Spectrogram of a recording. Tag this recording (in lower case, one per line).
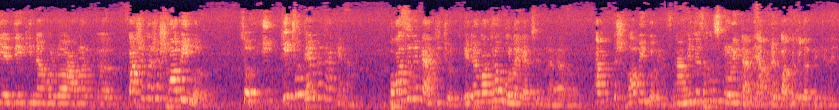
speech
narration
female speech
